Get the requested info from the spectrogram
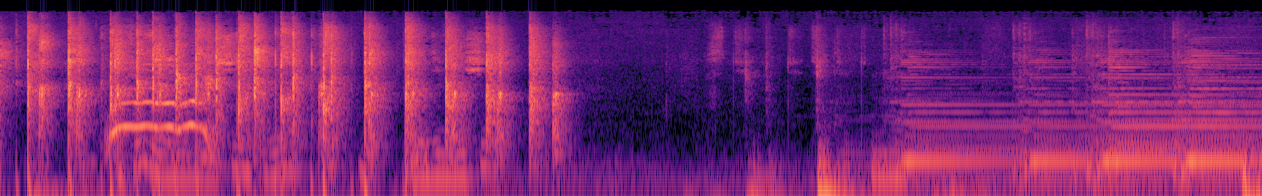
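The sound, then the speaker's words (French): Sharp audience applause, hand clapping in a quick steady rhythm for a few seconds, with a voice over it, then a brief lull before music starts up. “Et voilà, on vous applaudit très fort tous.”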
